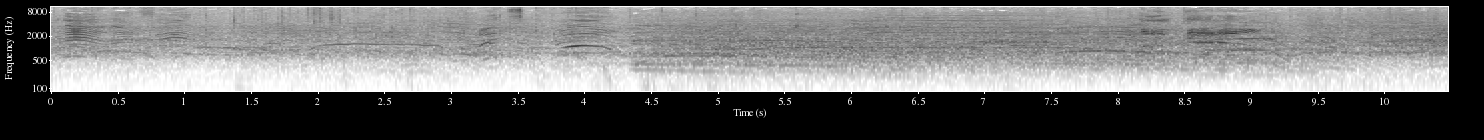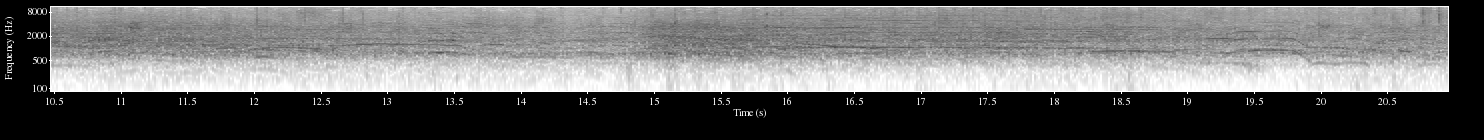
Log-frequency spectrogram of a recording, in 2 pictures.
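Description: A large crowd cheers and whistles in a big echoing arena.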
